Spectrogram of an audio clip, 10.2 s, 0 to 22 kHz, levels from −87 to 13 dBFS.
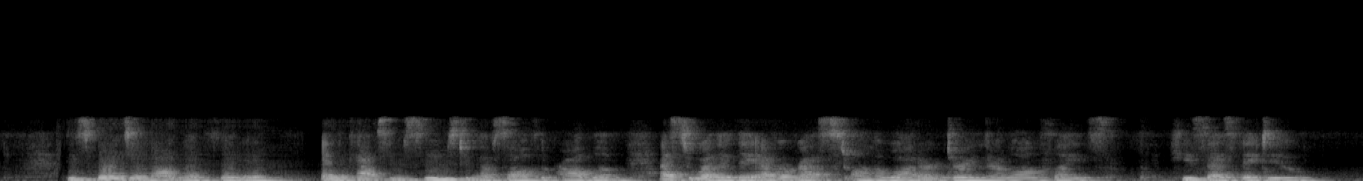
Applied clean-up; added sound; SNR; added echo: neural separator model SepFormer DNS4.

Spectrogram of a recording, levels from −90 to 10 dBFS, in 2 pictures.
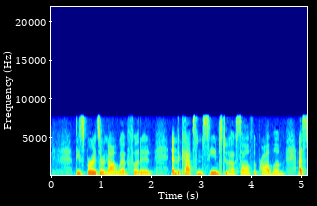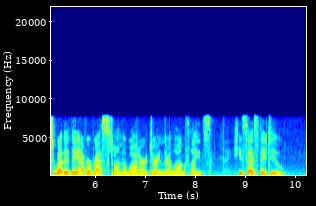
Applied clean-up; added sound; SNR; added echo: none; none; none; none.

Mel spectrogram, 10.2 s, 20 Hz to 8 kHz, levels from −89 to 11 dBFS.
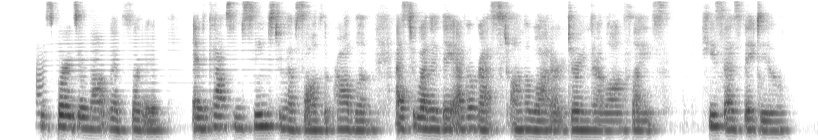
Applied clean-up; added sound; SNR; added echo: neural mask model DeepFilterNet 3.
